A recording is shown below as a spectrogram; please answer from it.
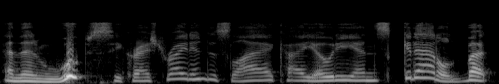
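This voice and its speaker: Animated older man reading a storybook. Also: high-pitched, slow, creaky, no room sound, highs cut off. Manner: expressive, dramatic emphasis on sound words. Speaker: storyteller reading aloud to children. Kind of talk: animated children's storybook narration.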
